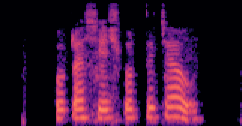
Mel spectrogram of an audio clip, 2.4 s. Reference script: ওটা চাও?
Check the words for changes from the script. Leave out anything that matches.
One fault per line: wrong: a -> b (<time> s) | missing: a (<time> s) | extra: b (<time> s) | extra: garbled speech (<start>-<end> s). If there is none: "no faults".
extra: শেষ করতে (0.9 s)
